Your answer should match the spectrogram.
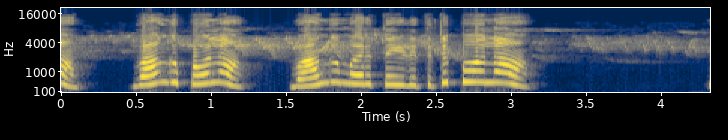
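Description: High-pitched cartoon voices making wordless straining sounds in short rising-and-falling bursts: effort noises from birds hauling on a rope.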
